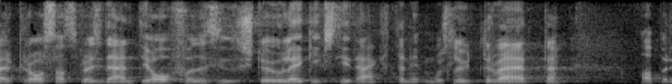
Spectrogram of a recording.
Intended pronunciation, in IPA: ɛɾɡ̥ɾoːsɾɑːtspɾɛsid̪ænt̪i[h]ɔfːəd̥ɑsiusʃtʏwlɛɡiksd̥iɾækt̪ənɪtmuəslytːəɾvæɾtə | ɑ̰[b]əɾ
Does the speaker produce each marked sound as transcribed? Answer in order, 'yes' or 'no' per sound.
yes, yes

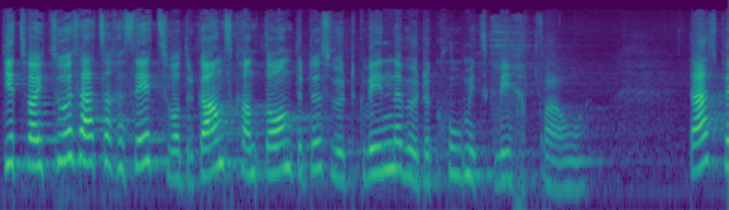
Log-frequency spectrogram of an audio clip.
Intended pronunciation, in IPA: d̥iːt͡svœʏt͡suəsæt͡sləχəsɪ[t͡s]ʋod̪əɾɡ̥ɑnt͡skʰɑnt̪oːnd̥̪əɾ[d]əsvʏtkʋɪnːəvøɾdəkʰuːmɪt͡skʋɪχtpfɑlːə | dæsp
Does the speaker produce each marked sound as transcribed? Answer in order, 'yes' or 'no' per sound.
yes, yes

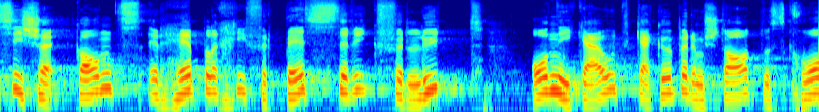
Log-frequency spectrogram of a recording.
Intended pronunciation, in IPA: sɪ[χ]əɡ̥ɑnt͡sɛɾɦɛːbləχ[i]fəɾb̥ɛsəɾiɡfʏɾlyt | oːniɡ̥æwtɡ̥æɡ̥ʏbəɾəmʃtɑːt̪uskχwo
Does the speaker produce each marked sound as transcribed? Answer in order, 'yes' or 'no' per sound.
no, yes

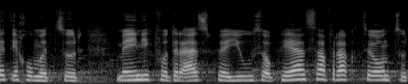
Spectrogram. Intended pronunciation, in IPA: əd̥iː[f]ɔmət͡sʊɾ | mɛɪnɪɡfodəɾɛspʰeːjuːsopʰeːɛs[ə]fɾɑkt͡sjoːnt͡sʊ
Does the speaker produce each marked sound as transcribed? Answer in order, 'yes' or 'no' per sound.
no, no

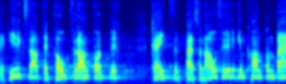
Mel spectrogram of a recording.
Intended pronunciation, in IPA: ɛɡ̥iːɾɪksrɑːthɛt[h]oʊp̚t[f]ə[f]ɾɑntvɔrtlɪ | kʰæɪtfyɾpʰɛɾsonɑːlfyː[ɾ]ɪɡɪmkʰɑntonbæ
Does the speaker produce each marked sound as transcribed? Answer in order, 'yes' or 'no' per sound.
yes, yes, no, yes

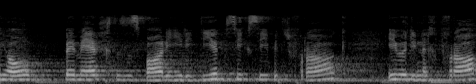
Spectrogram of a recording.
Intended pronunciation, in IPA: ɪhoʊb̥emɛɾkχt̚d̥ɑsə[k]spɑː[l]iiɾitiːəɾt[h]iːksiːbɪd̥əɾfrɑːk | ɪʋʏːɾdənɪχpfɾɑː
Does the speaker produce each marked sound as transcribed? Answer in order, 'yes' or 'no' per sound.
no, no, no

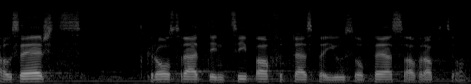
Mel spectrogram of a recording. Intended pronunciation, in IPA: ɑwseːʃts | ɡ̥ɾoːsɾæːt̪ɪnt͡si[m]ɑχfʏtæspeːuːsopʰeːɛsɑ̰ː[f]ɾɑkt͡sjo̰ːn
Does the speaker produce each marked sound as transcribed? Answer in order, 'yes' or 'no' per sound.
no, yes

